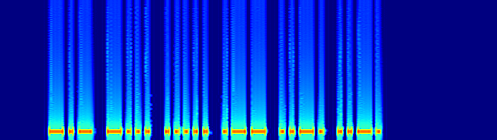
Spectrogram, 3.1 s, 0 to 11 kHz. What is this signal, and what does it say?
Morse code, heard as a keyed tone, about 40 wpm, 700 Hz. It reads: KB5WFF
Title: USA Call Signs - 6 Characters - Repeated 3x - 40wpm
